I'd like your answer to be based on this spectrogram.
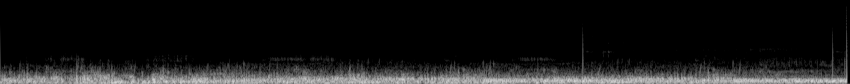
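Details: Stomach growling: continuous low rumbling and gurgling from the abdomen, ordinary borborygmi.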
